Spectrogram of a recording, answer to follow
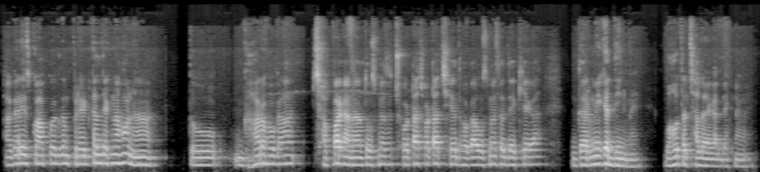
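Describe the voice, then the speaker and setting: A man's voice: mid-range voice, flat delivery, normal speed, darkish tone. Male physics teacher at a board, patient step-by-step explainer who repeats key terms, voice fades as he turns to write. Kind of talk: classroom lesson at a board.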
